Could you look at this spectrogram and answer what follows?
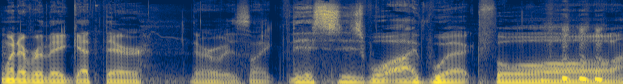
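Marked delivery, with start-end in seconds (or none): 2.2-4.7 put-on slow, stretched-out English rock-star accent. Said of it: "That's my impression of [name]".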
